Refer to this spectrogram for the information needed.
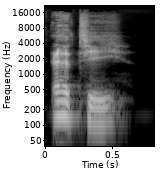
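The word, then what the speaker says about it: Uitti: and it's pronounced Etti, but it's U-I-T-T-I.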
